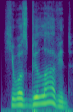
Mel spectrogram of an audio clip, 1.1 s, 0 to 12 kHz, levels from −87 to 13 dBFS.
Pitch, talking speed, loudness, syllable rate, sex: 150 Hz, 165 wpm, -16 LUFS, 5.0 syllables/s, male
